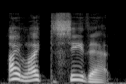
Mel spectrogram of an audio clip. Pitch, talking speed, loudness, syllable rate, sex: 170 Hz, 240 wpm, -18 LUFS, 5.2 syllables/s, male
